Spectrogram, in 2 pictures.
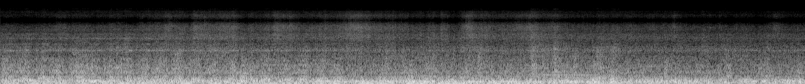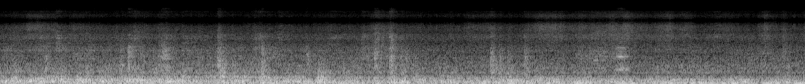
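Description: Electric commuter train running along the track, heard from on board: a steady low rumble of wheels on rail with scattered sharp clicks as the wheels pass over rail joints and points.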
